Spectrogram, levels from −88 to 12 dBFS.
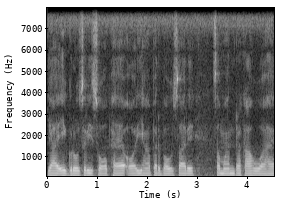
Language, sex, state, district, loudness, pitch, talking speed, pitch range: Hindi, male, Uttarakhand, Tehri Garhwal, -13 LUFS, 115 Hz, 185 wpm, 110-115 Hz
